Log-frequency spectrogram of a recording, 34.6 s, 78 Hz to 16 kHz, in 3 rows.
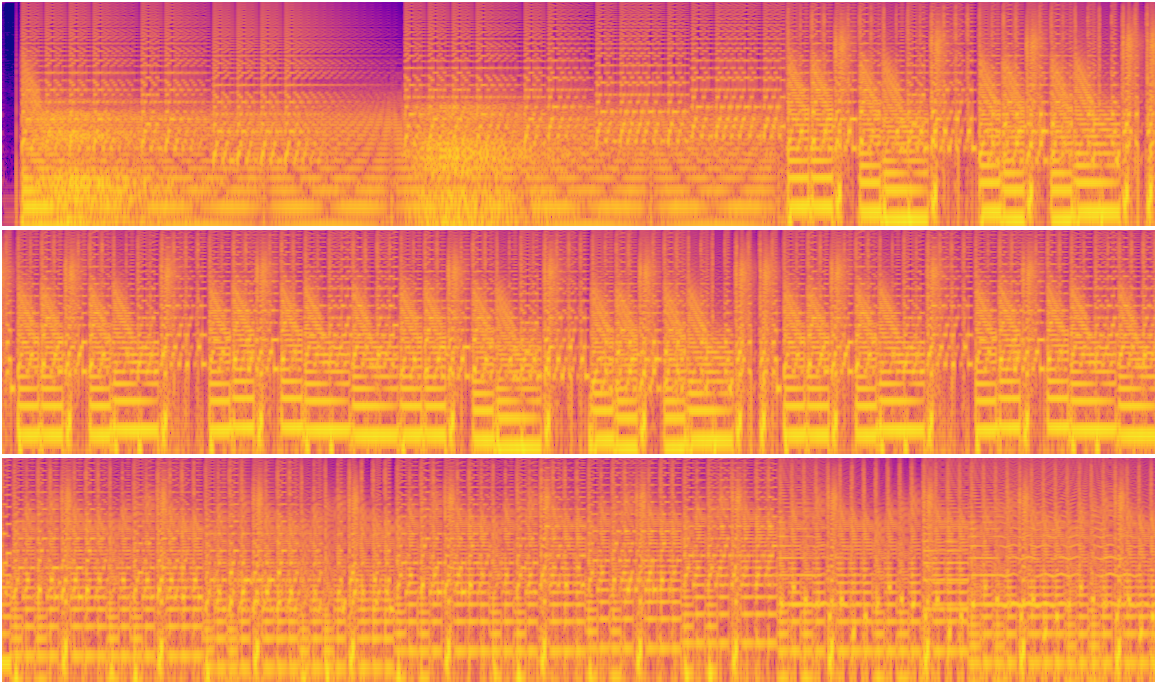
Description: Mars Disco, CSG8580R5

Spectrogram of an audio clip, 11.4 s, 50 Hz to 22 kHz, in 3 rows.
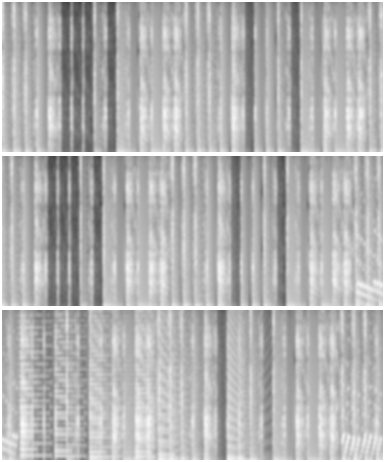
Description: Dance Sample, MOS6581R2

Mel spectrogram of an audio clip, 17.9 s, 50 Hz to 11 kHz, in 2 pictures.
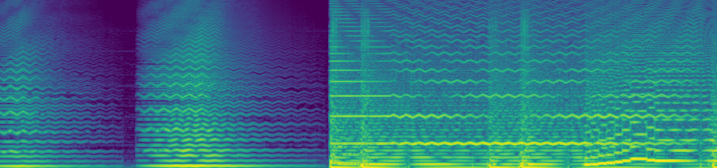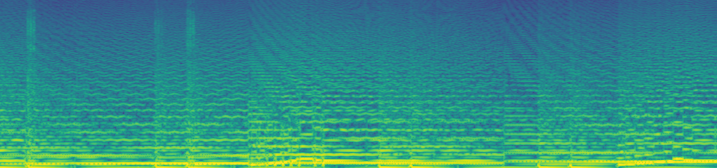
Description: Loader, CSG8580R5; Ivanhoe

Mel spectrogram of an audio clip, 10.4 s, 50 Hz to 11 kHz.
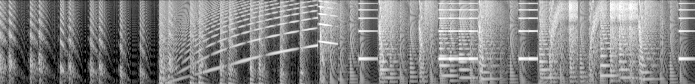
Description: Synth, MOS6581

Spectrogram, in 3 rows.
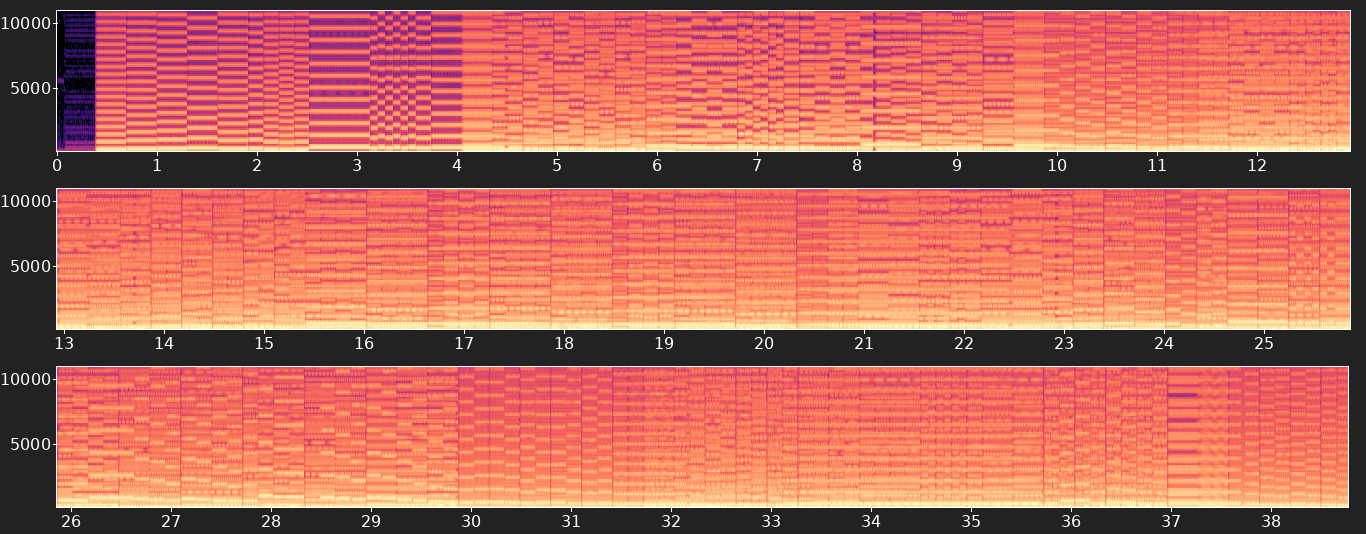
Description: Fugue, CSG8580; CSG8580R5

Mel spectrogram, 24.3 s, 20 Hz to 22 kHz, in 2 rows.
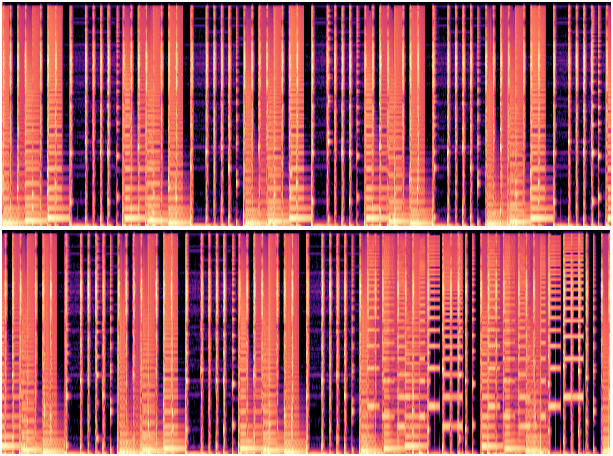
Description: Latin, MOS 6581 R3

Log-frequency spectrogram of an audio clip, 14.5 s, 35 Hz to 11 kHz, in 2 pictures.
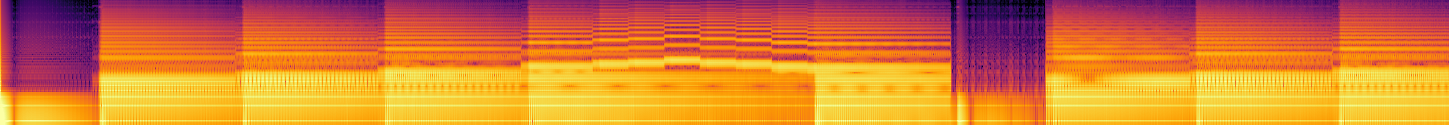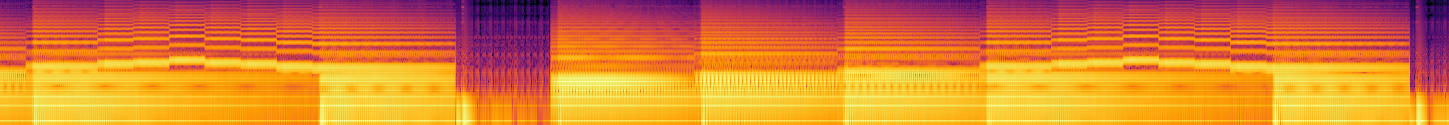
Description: Renaissance sid MOS6581R2

